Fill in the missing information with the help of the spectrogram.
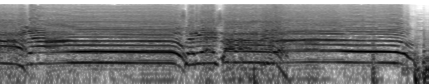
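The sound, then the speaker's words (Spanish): Several people yell together at full volume inside a house, sustained loud shouts that rise and drop in pitch in a few long bursts, overpowering. “Avisen cuando vayan a gritar así, se me saco los auriculares.”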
